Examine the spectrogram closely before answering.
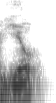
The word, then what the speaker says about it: Gil: a whole season so yeah he pronounce his last name heel yeah how have I gotten that wrong I've literally been say Gil like a lunatic Spanish didn't you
